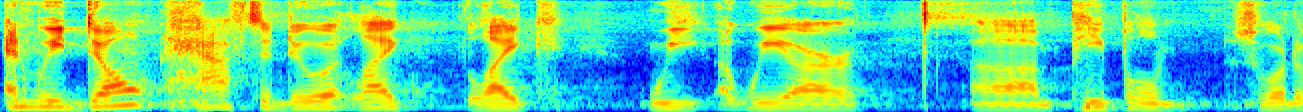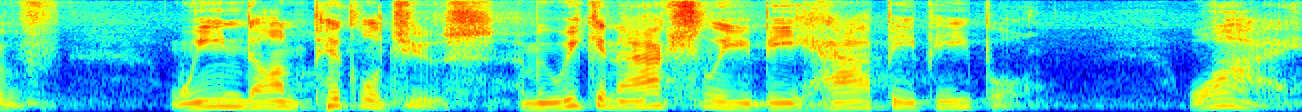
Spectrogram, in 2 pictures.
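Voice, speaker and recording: A man speaks at a moderate pace in a fairly high pitch, with ordinary pitch variation and an unremarkable speaking voice. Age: 50s. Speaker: visiting preacher. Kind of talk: sermon.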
